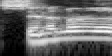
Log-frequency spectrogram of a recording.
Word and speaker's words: Sinema: There's another one out there called Cinema, or it's spelled really weird.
